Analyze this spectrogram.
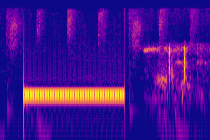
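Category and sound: signal or alarm, telephone dialing tones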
